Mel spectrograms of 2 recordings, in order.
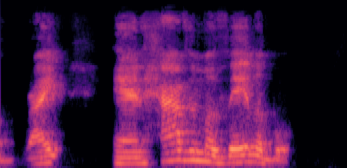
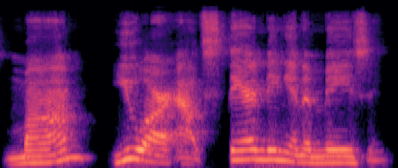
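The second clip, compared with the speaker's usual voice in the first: ordinary talk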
